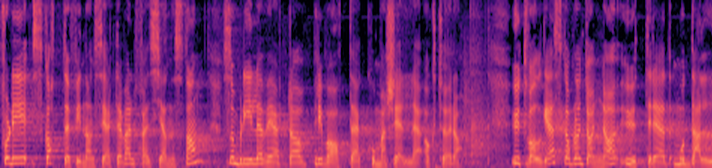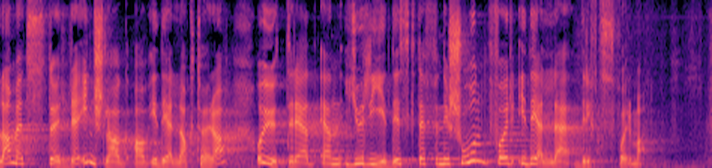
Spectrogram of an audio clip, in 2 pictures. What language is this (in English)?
Norwegian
